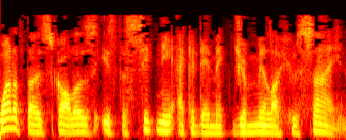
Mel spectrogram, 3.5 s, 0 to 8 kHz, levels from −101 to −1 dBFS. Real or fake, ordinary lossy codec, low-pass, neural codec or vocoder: real; MP3, 24 kbps; 7.2 kHz; none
